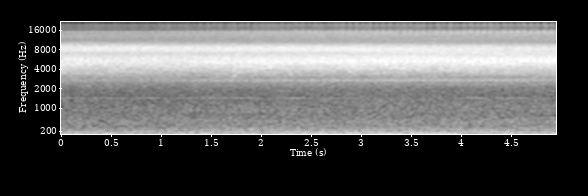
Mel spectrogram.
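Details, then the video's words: Summer forest road filled with cicada song, large brown and robust cicadas among them, forming a continuous high, sizzling wall of sound with no pauses, even in loudness, over a soft low background rumble. "夏の林道 セミの鳴き声"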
